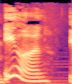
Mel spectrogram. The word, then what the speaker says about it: Elon: Elon.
